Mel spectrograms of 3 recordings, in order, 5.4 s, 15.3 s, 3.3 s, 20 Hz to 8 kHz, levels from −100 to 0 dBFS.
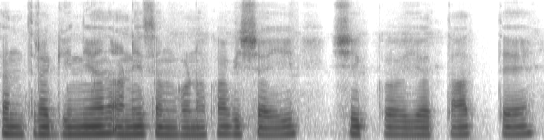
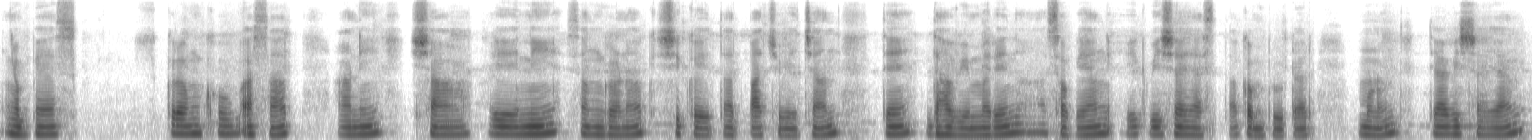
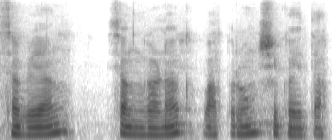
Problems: background conversations at intervals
